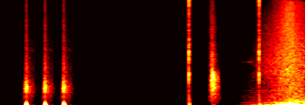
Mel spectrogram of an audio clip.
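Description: Sound effects of an animated like-and-subscribe end card: three quick pops in the first second, then two mouse clicks a little past halfway, then a whoosh that swells up near the end.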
